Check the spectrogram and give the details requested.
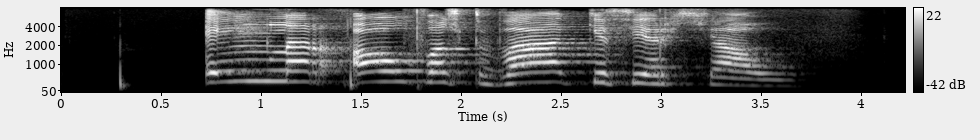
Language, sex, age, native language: Icelandic, female, 6, Icelandic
